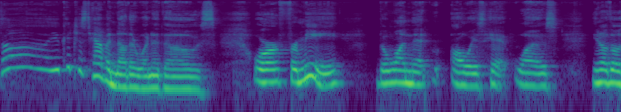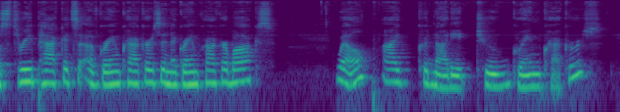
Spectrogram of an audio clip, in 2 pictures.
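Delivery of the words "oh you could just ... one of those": sweetly tempting little voice. Talking about sugar cravings, voicing the little voice inside: sugar-craving inner voice. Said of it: "that sugar voice that goes".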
